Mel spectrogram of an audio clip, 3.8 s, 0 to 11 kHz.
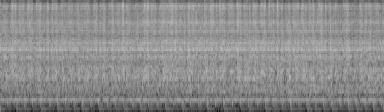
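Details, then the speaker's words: Hand milling machine at 720 rpm, conventional milling nearly half the cutter depth on a steam engine part: even, rapid, chatter-free cutting buzz with a steady spindle tone; smoother and better for the machine than the earlier climb cut. "And you can hear the difference in that once I start engaging the cut. I think this is the better way to cut for the hand mill. RPMs are 720. Nice and smooth with that one."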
